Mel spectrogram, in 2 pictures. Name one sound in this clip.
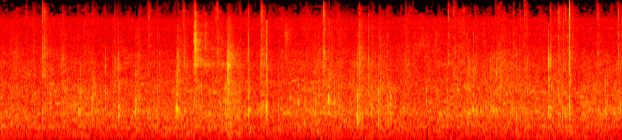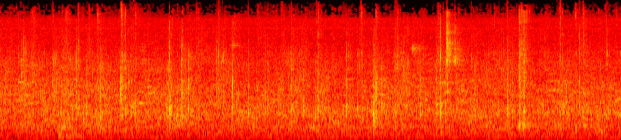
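Wooden chess pieces are set down on a wooden board at blitz pace.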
